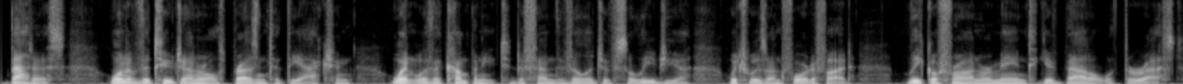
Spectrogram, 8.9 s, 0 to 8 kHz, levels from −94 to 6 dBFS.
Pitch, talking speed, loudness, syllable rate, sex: 135 Hz, 210 wpm, -23 LUFS, 7.0 syllables/s, male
